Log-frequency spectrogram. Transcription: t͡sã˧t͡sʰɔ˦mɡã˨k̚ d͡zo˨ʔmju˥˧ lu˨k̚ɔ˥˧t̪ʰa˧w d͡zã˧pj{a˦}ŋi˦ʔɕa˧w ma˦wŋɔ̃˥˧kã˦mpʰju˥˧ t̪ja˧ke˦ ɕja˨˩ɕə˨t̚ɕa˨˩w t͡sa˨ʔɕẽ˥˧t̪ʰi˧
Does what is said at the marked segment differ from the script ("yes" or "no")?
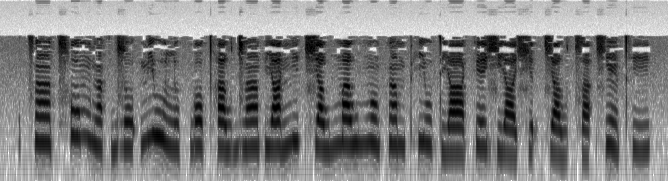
yes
